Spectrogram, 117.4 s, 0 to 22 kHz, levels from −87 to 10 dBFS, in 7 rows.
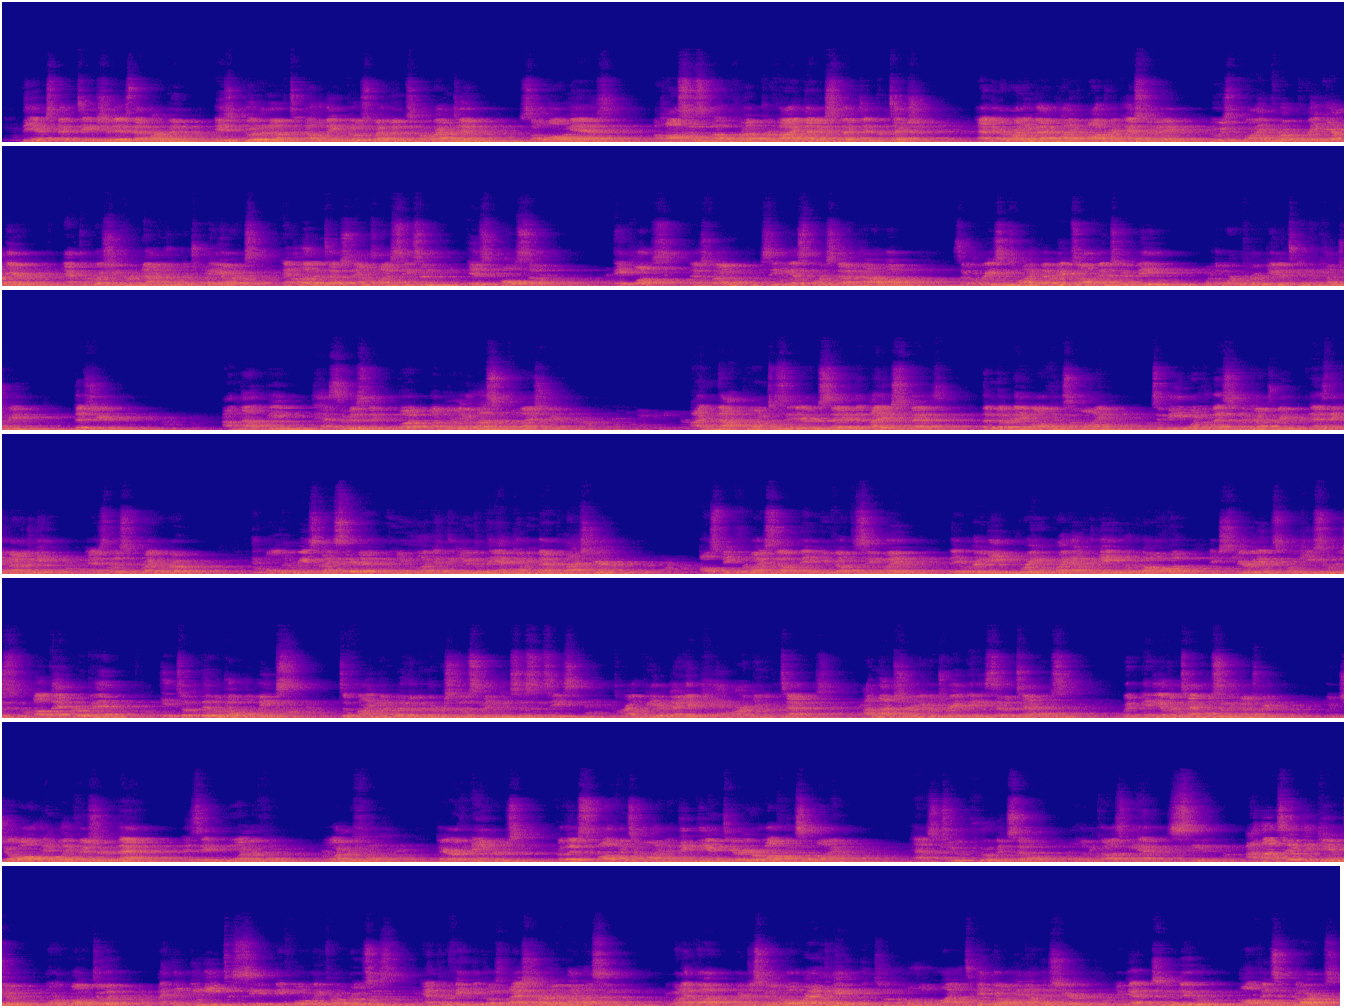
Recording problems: room echo; strong; dies away in 3 s
off-mic speech; far
voice in the background; faint; throughout; 20 dB below the speech

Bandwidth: 14.5 kHz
